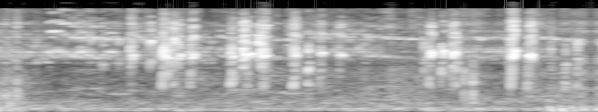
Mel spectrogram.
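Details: Parrots give squeaky chirps and short squawks, spaced irregularly over a steady faint hiss.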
